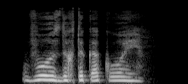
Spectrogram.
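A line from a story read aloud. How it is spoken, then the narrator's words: Deep sigh. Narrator (Russian): Латка глубоко вздохнула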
